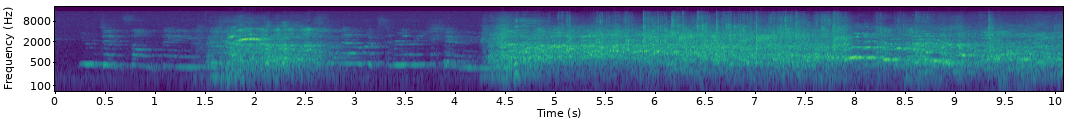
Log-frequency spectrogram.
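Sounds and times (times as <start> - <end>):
audience laughing loudly: 1.5 - 2.9, 4.2 - 10.0.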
